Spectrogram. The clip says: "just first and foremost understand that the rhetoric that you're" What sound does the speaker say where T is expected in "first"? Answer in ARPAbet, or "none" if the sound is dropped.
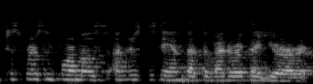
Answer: none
